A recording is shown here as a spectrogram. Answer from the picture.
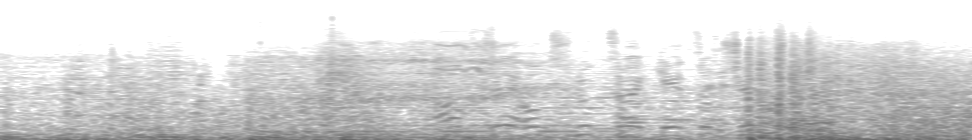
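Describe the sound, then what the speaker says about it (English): Naval guns of the Großer Kurfürst battleship in World of Warships boom in a dense, rumbling barrage, with sharp cracks layered over a constant roar of battle noise. "So I line up a shot on their Izumo, fire a couple barrels his way."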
